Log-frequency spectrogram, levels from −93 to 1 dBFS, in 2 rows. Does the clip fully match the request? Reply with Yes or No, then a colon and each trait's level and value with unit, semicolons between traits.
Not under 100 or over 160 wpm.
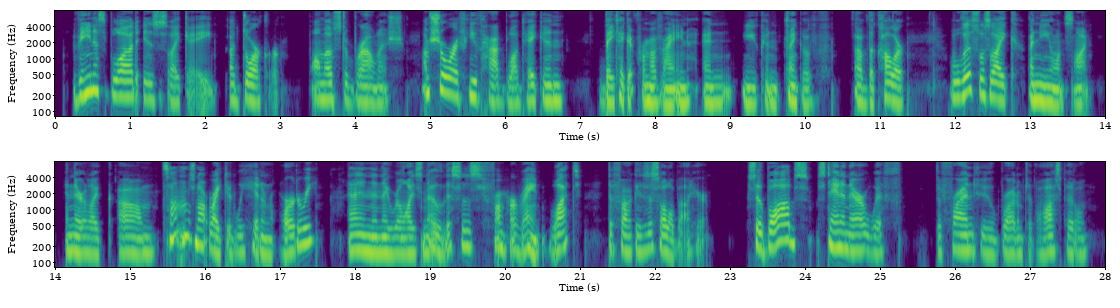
No: average, 175 wpm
